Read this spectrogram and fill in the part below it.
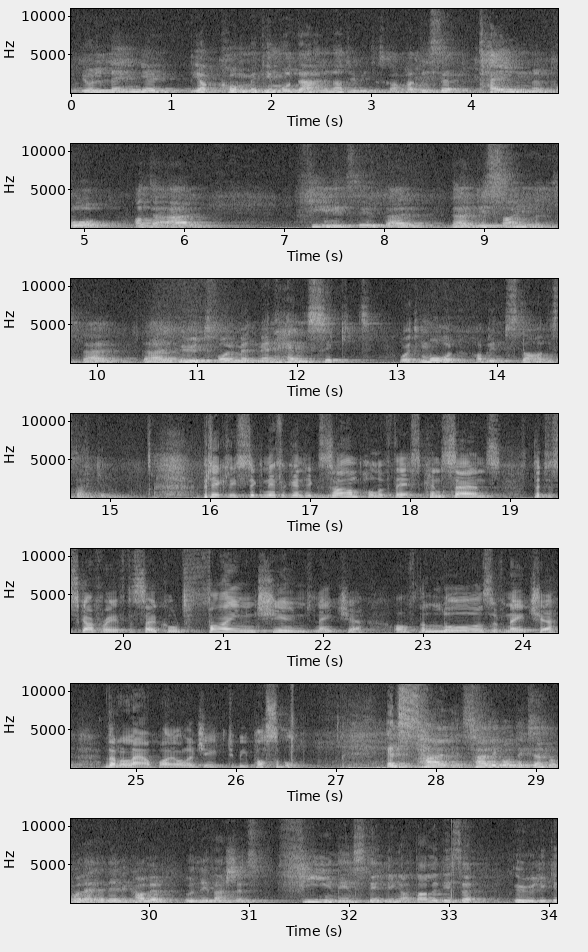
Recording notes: Sermon delivered at Misjonshuset Kristiansand, with translation into Norwegian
